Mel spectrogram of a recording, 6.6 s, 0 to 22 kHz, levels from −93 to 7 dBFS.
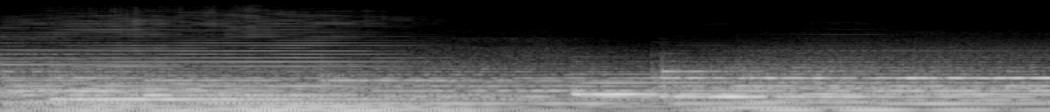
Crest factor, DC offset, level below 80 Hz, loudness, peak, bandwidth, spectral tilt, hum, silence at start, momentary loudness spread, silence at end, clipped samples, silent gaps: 12 dB; under 0.1%; -22 dBFS; -17 LUFS; -2 dBFS; 8.8 kHz; -9.5 dB/octave; none; 0 s; 7 LU; 0 s; under 0.1%; none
